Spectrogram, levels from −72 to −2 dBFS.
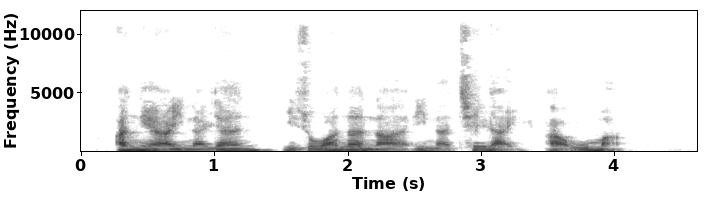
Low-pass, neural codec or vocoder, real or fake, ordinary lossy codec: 10.8 kHz; none; real; MP3, 48 kbps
